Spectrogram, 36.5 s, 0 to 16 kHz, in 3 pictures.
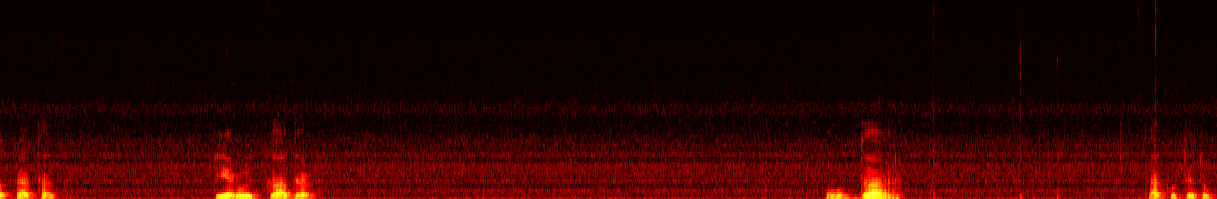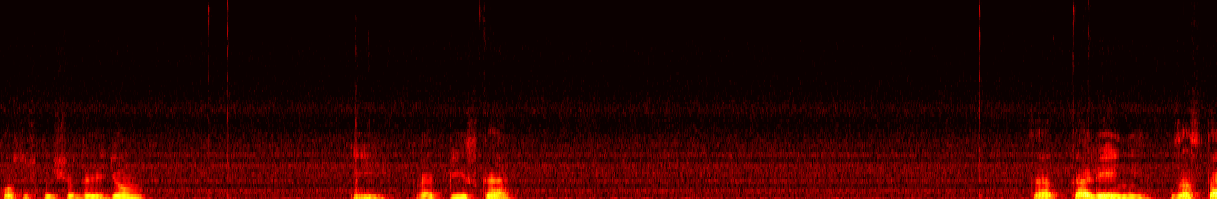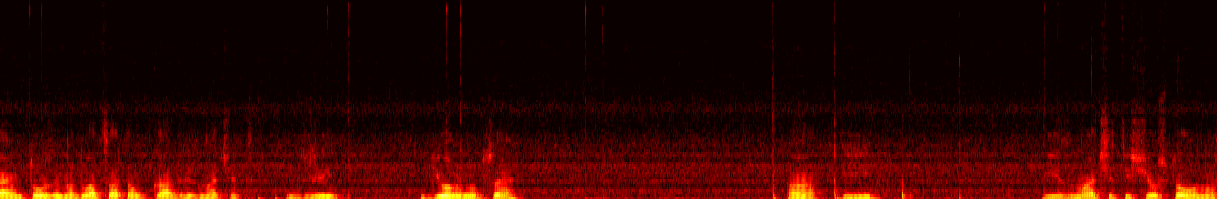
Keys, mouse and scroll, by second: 10.3 middle click, 11.3 click, 13.2 r, 15.8 i, 17.1-22.2 drag, 23.1 click, 24.8 click, 27.1 g, 29.0 click, 29.2 g, 32.2 a, 32.7 i, 33.6-34.0 middle drag, 34.8 click, 35.3-36.2 middle drag.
